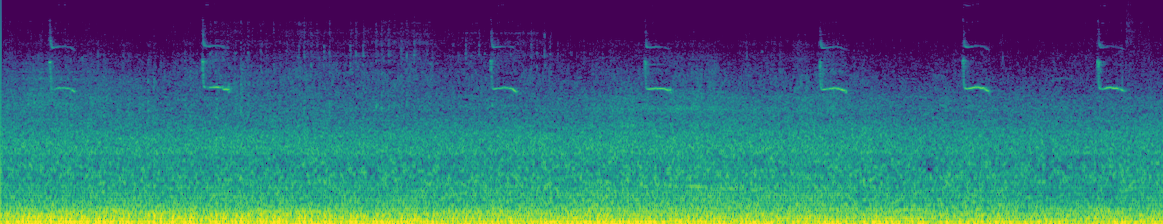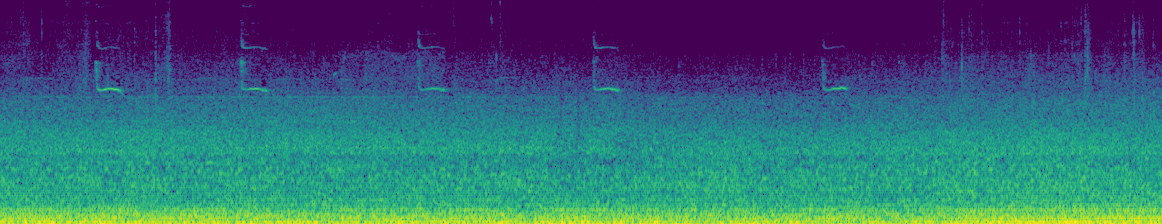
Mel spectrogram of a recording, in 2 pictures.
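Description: A short, high squeak repeats irregularly about once every one to two seconds over a steady low rumble, and stops near the end.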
